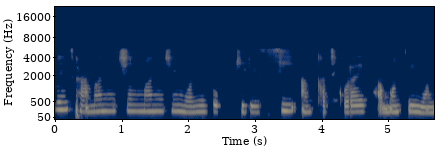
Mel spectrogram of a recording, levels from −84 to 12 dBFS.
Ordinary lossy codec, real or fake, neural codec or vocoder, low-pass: none; fake; codec, 16 kHz, 2 kbps, X-Codec, HuBERT features, trained on balanced general audio; 5.4 kHz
